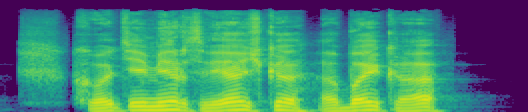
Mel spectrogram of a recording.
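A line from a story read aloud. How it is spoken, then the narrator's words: Deep bass chuckle. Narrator (Russian): басовито хохотнул Пантелей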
